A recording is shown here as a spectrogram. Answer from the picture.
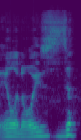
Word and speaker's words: Illinois: I love Chris oh the S is silent in Illinois Arkansas Michael Rambo with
